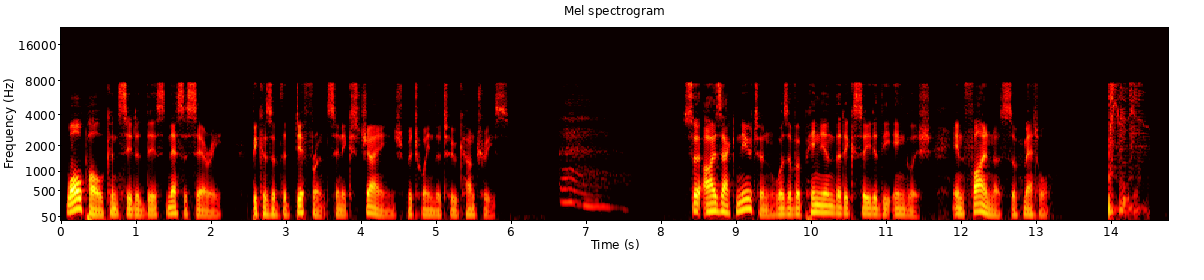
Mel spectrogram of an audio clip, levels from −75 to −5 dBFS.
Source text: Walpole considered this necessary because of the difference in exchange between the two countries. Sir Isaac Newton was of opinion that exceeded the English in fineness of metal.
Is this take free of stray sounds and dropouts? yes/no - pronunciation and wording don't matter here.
no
